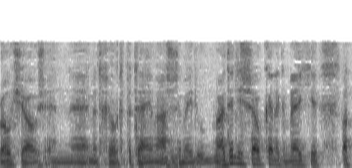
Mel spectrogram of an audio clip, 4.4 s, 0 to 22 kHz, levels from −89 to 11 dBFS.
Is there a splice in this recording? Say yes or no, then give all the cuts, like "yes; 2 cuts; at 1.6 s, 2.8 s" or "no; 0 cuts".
yes; 2 cuts; at 1.1 s, 2.2 s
